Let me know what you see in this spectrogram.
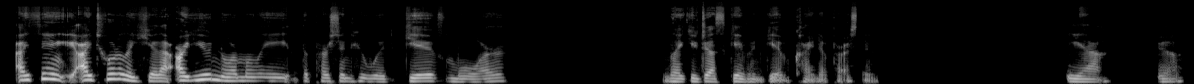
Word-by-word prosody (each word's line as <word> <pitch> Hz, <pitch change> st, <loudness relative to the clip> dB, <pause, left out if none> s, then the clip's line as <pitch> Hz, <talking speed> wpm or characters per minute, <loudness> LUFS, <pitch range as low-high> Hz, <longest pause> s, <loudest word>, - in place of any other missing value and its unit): I 200 Hz, +1 st, +5 dB
think 245 Hz, +2 st, +3 dB
I 210 Hz, -, +9 dB
totally 235 Hz, -3 st, +3 dB
hear 155 Hz, +1 st, -1 dB
that. 150 Hz, -1 st, +2 dB
Are 190 Hz, -, +8 dB
you 210 Hz, +5 st, +5 dB
normally 170 Hz, -4 st, -1 dB
the 155 Hz, -, -8 dB
person 150 Hz, -1 st, -5 dB
who 145 Hz, +2 st, -7 dB
would 130 Hz, -2 st, -5 dB
give 150 Hz, 0 st, +1 dB
more? 135 Hz, +3 st, -6 dB, 1.6 s
Like, 135 Hz, 0 st, -3 dB
you 140 Hz, -, -1 dB
just 130 Hz, -4 st, -2 dB
give 135 Hz, -4 st, -1 dB
and 125 Hz, -, -8 dB
give -, -, -5 dB
kinda 65 Hz, +3 st, -9 dB
person. -, -, -10 dB, 1.9 s
Yeah. 130 Hz, -3 st, -2 dB, 0.6 s
Yeah. 130 Hz, +2 st, -8 dB
150 Hz, 125 wpm, -23 LUFS, 135-170 Hz, 1.9 s, I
